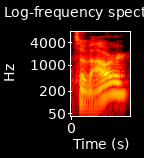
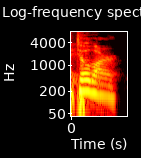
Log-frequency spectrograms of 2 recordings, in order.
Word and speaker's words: Tavour: I've been pronouncing that wrong this whole time. Tavour? – I'm not educated on it. I always say Tovar.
